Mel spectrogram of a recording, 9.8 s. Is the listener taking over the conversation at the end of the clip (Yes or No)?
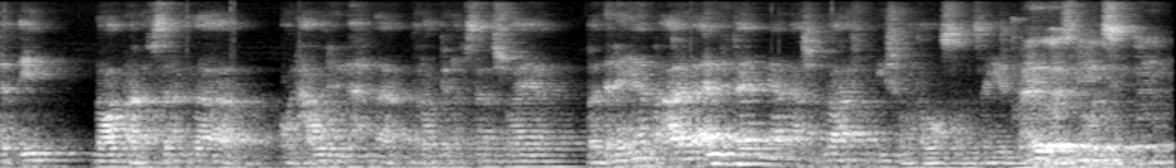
Yes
